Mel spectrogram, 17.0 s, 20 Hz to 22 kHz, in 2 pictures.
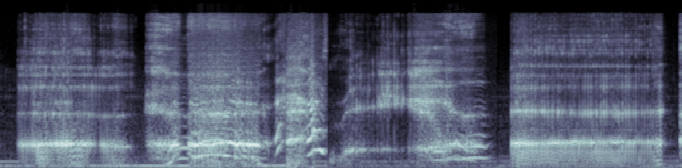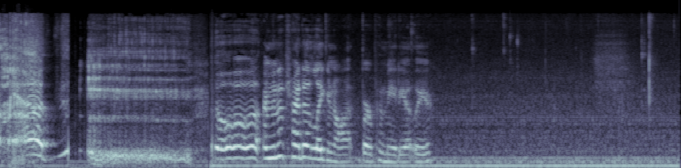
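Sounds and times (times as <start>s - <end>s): woman burping: 0.2s - 11.8s.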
